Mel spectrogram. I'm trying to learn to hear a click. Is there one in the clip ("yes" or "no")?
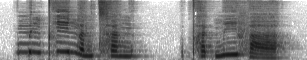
no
